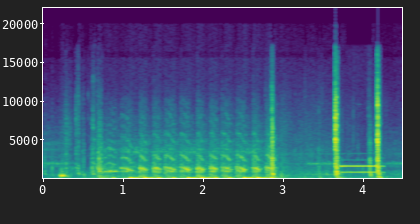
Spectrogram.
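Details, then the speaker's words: Salvage-auction C4 Corvette suspected to have been sabotaged, on a jump pack: brisk, even starter chugging about six beats a second for two seconds, never catches; cranks well but won't start, owner thinks the cause isn't major. "yeah i mean she sounds like she cranks pretty good though so whatever is wrong with it as far as why it won't start i don't think it's anything major"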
